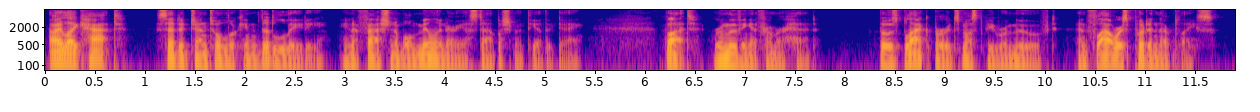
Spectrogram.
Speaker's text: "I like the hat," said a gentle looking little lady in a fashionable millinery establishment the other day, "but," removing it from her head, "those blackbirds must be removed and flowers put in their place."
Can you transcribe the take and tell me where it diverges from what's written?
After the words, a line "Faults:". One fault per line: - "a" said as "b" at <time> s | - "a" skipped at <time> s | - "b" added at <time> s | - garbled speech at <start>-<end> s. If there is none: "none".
"I like hat," said a gentle looking little lady in a fashionable millinery establishment the other day, "but," removing it from her head, "those blackbirds must be removed and flowers put in their place."
Faults:
- "the" skipped at 0.4 s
